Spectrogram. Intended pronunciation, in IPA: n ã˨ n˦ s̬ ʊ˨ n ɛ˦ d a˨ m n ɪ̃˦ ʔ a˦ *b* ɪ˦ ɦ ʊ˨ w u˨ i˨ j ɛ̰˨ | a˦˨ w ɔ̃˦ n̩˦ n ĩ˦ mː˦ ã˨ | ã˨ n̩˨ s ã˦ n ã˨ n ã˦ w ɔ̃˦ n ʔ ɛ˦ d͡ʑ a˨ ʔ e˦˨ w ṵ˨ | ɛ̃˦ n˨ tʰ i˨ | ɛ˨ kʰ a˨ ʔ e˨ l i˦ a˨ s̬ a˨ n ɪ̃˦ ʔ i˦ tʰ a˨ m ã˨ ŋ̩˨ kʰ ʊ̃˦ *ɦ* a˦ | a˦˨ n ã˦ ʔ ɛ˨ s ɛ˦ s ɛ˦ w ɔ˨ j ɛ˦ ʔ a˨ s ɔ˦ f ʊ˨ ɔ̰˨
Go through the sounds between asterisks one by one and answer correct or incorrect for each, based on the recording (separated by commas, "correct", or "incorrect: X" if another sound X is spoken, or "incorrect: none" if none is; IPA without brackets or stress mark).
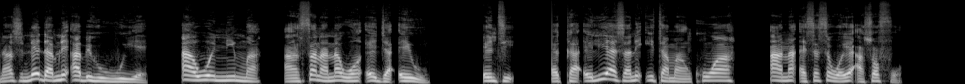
correct, incorrect: none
